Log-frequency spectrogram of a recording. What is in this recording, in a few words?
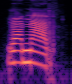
"ganar", Spanish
